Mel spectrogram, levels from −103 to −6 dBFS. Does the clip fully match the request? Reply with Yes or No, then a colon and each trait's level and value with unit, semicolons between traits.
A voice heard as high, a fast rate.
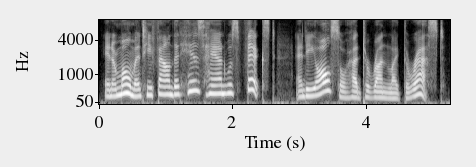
Yes: high, 225 Hz; fast, 215 wpm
